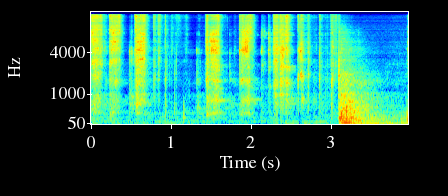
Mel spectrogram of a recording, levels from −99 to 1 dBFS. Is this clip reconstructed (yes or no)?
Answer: yes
